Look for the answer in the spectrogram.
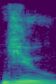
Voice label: "riu3", taiwanese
